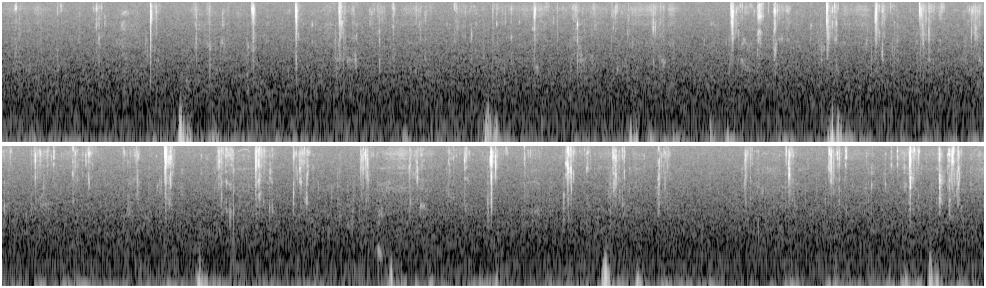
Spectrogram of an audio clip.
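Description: Close-miked mouth sounds of a man chewing a soft meal of pot roast, carrots and potatoes: irregular wet smacks and clicks, with a low thump every few seconds.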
